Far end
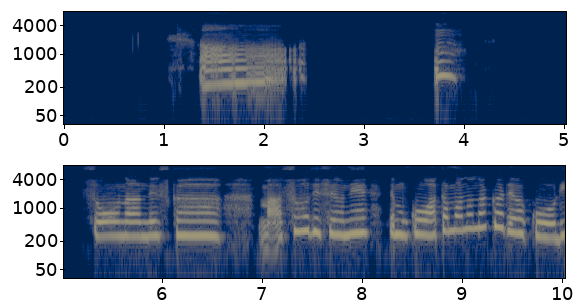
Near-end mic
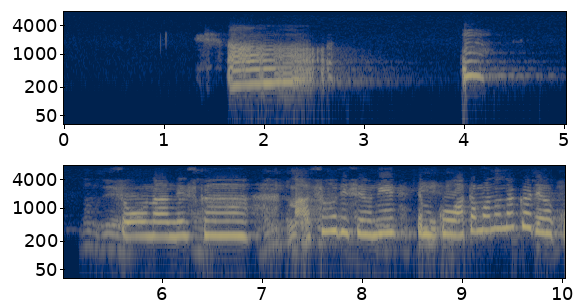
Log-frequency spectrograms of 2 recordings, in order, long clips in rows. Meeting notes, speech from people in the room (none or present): present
